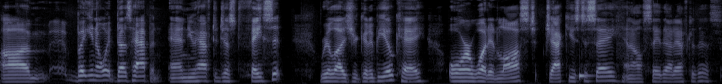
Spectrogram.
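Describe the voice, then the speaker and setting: The recording is very clean, with a silent background. A man with a medium-pitched voice talks at a fairly slow pace and a fairly even intonation. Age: 60s. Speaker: podcast host and camera operator. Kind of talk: casual chat. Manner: halting, with many fillers.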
